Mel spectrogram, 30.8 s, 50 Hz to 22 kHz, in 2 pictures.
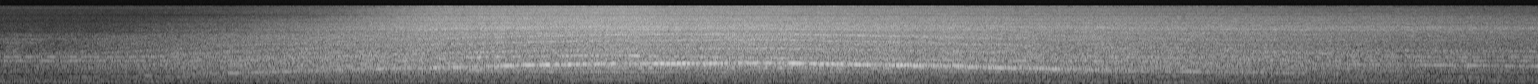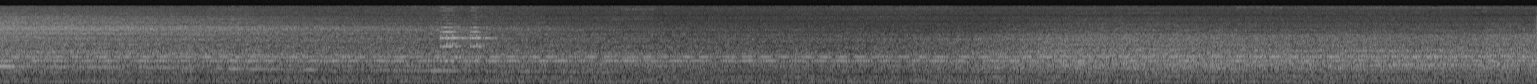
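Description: Symantec NetBackup 5230 rack server's cooling fans revving up at power-on into a loud rising whine. The whine peaks about six to eight seconds in, then slowly winds back down over the next fifteen seconds or so to a steady, quieter but still audible fan hum, the server's normal running level while it boots.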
